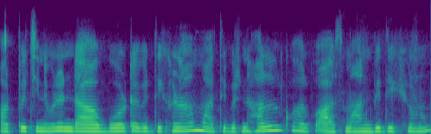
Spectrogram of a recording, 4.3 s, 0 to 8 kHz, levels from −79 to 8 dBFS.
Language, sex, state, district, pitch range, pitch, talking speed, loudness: Garhwali, female, Uttarakhand, Tehri Garhwal, 205-220 Hz, 215 Hz, 180 wpm, -16 LUFS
